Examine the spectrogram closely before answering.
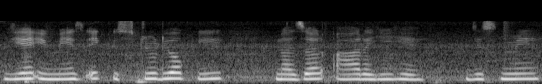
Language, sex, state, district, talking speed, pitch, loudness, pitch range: Hindi, female, Madhya Pradesh, Dhar, 110 wpm, 250 Hz, -14 LUFS, 240-260 Hz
